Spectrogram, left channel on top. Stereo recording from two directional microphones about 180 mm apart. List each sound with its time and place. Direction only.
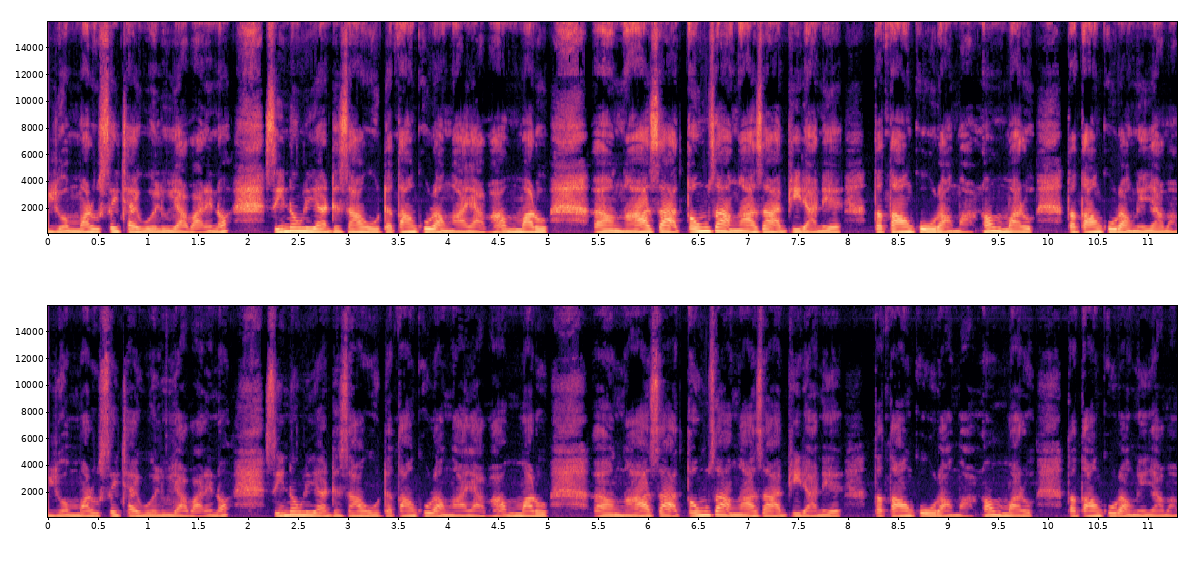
0.0 s speech: 20° left (ahead or behind)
